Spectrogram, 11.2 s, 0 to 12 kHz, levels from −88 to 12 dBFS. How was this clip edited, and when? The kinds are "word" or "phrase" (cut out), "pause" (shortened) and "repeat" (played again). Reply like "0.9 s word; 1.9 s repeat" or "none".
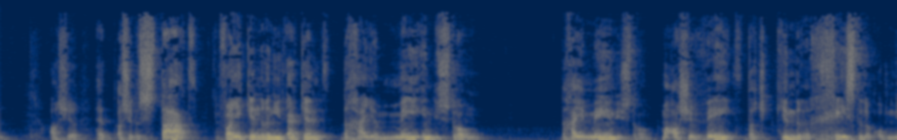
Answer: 2.6 s pause; 6.4 s pause; 8.2 s pause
